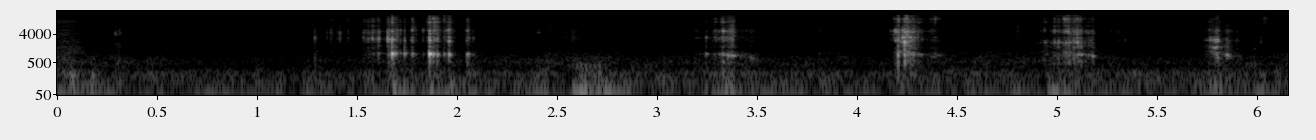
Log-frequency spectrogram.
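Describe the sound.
Crisp chewing and crunching of cucumber in a guess-the-food-by-sound game, heard as several sharp, wet crunch bursts at irregular intervals between quieter moments, with no talk.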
